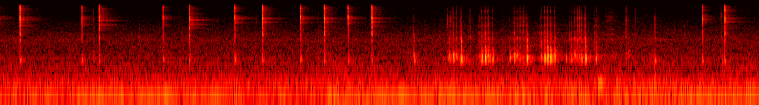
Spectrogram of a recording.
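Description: A black, hollow, hand-sized plastic wired computer mouse is held in one hand beside the microphone while fingertips click its buttons. Sharp, dry, bright clicks with almost no ring come at an uneven pace, with a busier stretch of softer, rattling clicks partway through. A faint low hum runs underneath.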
